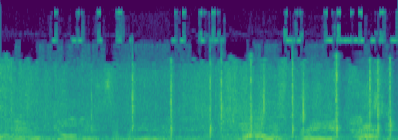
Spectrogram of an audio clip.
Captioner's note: applause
